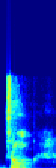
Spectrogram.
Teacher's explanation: the action word is a falling tone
